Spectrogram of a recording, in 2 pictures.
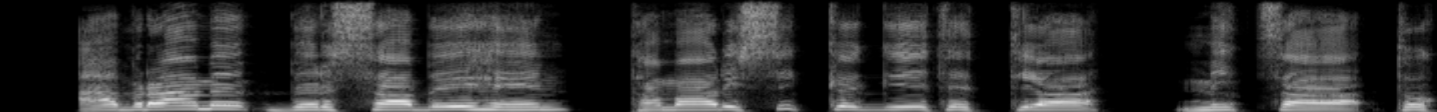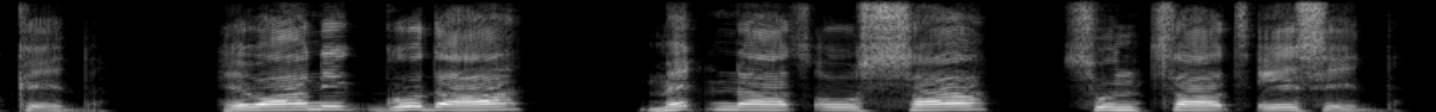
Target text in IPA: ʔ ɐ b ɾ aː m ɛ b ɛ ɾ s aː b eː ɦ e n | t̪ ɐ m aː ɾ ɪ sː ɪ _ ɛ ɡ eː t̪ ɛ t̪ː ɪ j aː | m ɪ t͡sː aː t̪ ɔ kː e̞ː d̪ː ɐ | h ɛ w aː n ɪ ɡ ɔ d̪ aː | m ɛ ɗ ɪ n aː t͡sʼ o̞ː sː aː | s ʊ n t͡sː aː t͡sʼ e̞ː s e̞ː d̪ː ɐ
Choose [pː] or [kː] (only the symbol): kː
